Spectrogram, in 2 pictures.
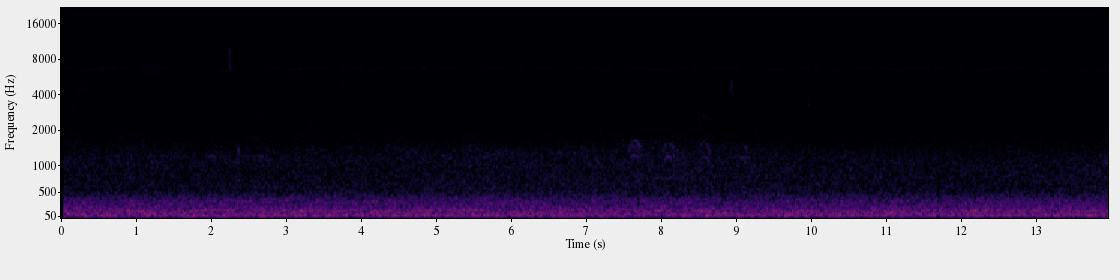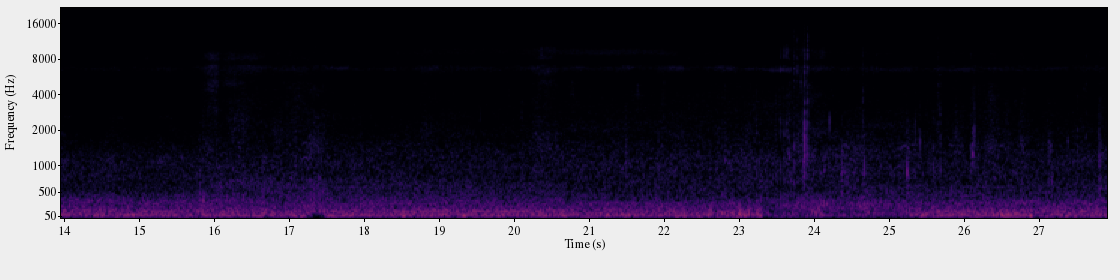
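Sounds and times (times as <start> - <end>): low outdoor rumble: 0.0 - 27.9
crow cawing: 7.6 - 8.7.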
